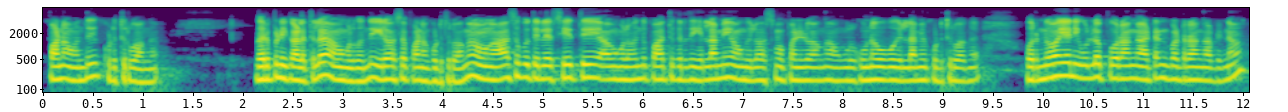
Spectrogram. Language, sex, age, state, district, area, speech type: Tamil, male, 18-30, Tamil Nadu, Tiruvarur, urban, spontaneous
